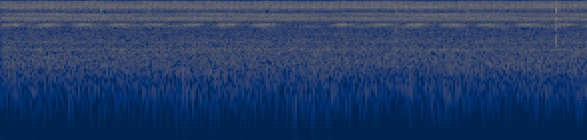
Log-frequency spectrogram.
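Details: Continuous shrill insect voices accompany a crackling bonfire; a fast, even series of high pulses rides over a thick, bright chorus, with a brief snap of wood near the end.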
